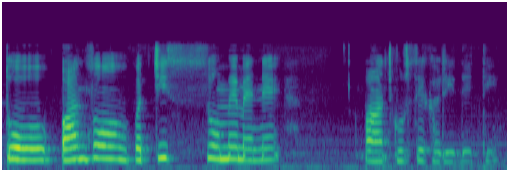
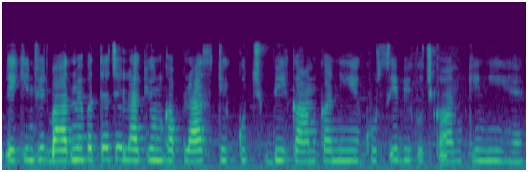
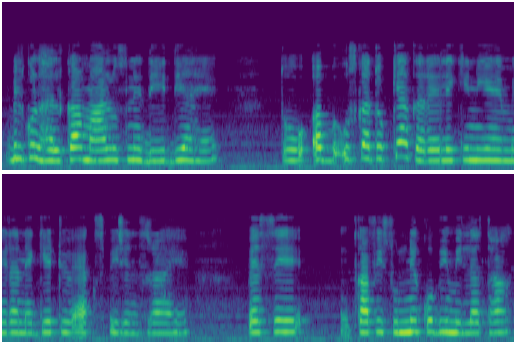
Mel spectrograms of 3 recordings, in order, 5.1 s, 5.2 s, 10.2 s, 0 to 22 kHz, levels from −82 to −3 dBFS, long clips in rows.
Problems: none marked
